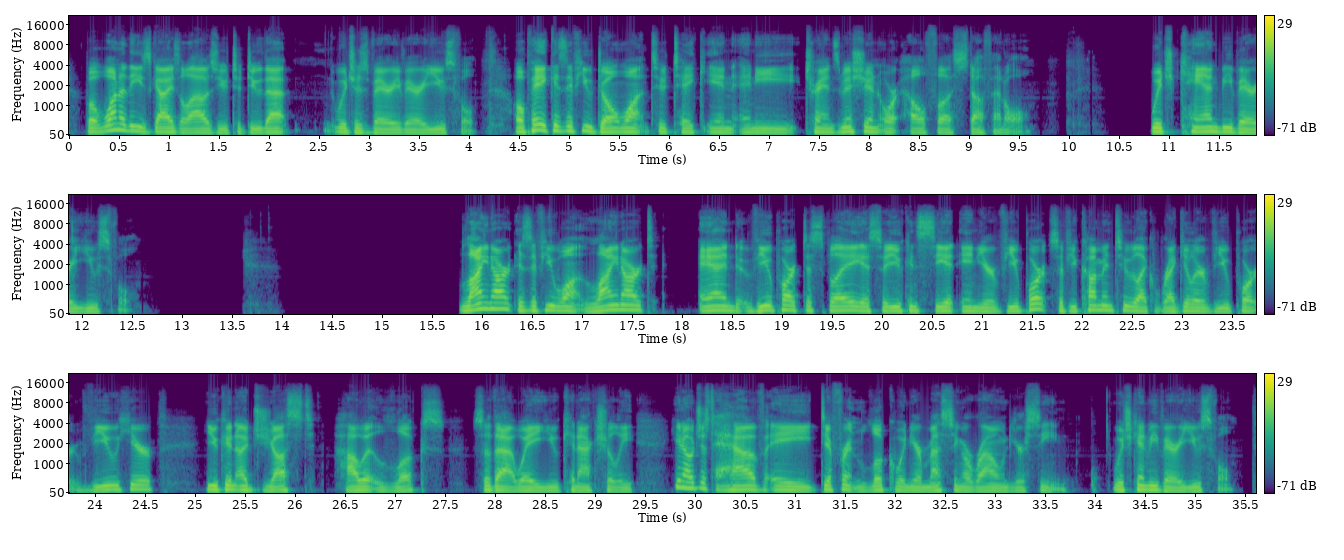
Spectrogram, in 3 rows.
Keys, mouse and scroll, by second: 0.7 middle click, 2.1 click, 2.7 click, 3.8 click, 4.3 middle click, 4.4 click, 10.4-10.8 scroll, 11.4-12.4 scroll, 12.7-13.2 scroll, 13.9 click, 15.4 scroll, 15.9 click, 16.1 scroll, 17.6 scroll, 22.3 click, 25.4-27.3 drag, 29.0 click, 29.9 middle click, 30.1-32.5 scroll, 32.5 scroll, 34.1 scroll, 35.5 scroll.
